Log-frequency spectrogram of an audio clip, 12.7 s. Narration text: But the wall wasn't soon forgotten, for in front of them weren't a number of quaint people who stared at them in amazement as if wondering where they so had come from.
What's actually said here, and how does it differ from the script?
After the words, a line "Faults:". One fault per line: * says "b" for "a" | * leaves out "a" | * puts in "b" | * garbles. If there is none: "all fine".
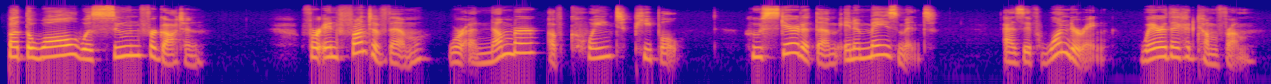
But the wall was soon forgotten, for in front of them were a number of quaint people who stared at them in amazement as if wondering where they had come from.
Faults:
* says "was" for "wasn't"
* says "were" for "weren't"
* leaves out "so"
